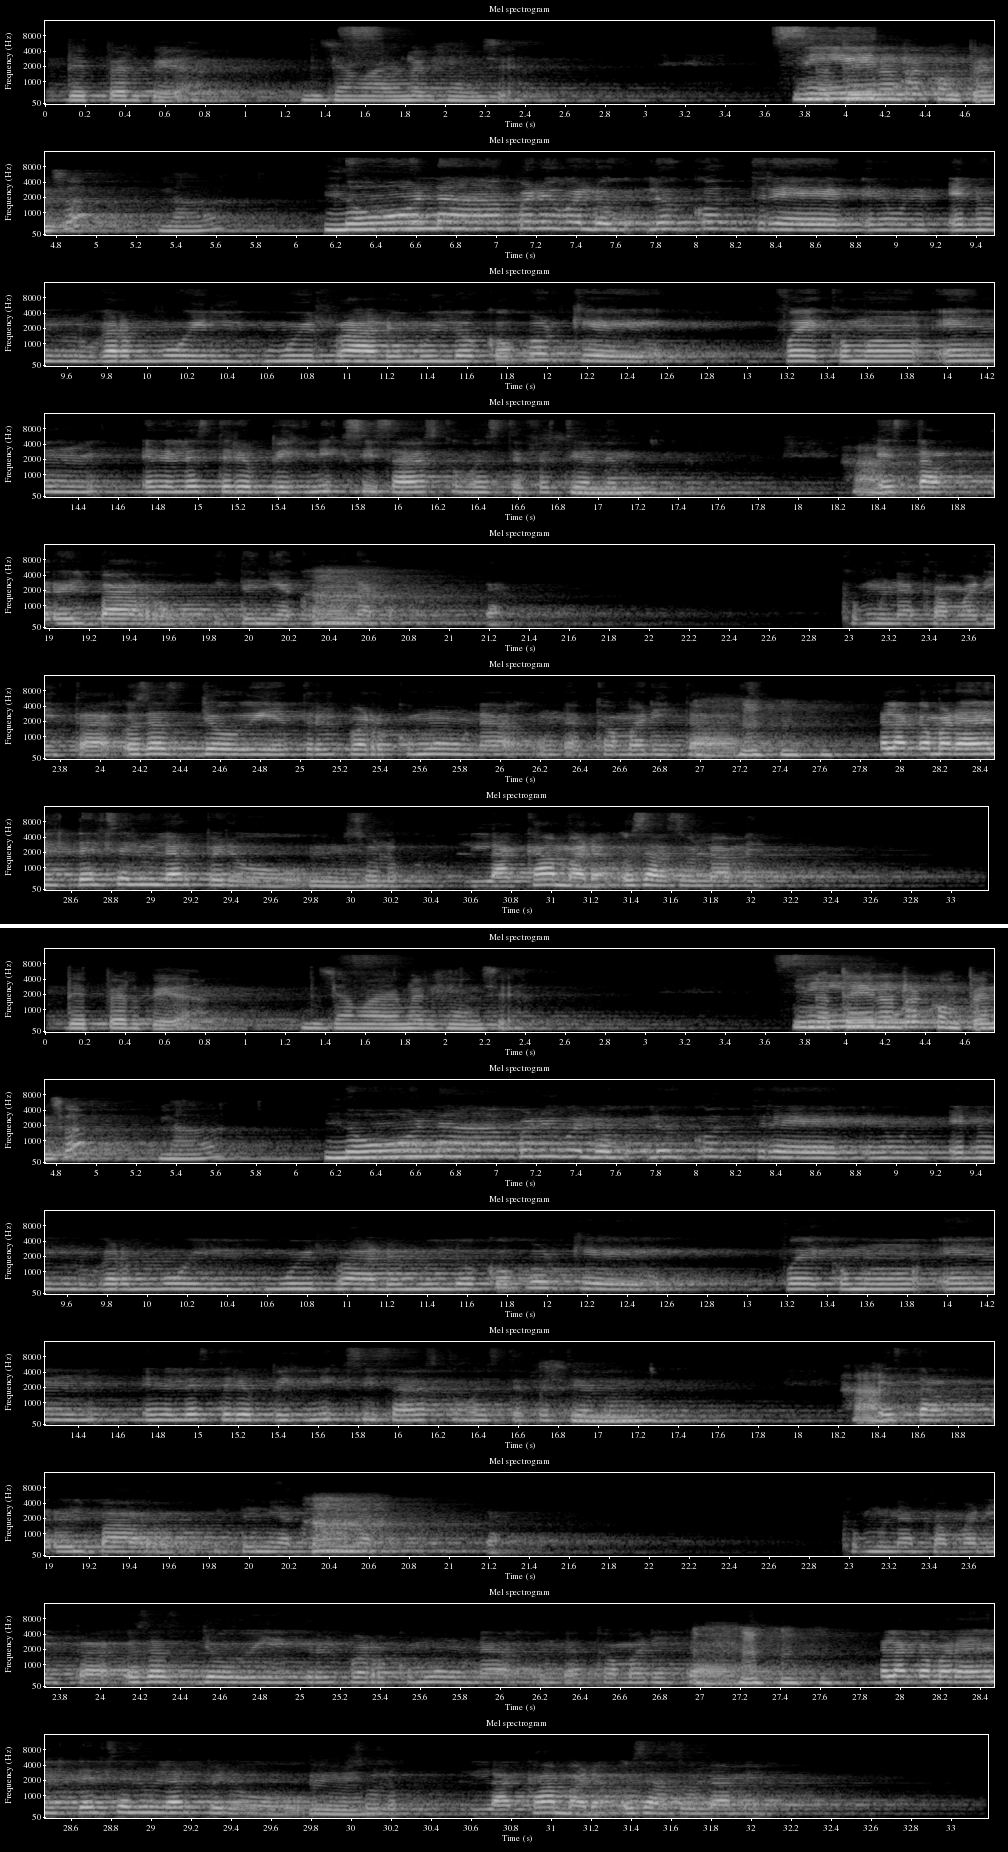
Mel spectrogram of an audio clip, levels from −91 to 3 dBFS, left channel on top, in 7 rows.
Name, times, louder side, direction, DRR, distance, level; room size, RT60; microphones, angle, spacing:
voice 1, 0.1-0.8 1.3-2.4 3.7-5.0 5.3-5.7 16.9-17.3 18.2-18.5 20.3-20.7 27.0-27.7 29.8-30.1, right 1 dB, 30° right, 7 dB, 0.9 m, -31 dB
voice 2, 3.8-4.2 6.1-12.6 13.2-17.3 18.4-20.7 21.2-21.3 23.0-27.2 27.9-30.2 30.5-32.1, left 2 dB, 45° left, 3 dB, 1.5 m, -29 dB
23.0 x 17.5 x 8.7 m, 2.3 s
head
